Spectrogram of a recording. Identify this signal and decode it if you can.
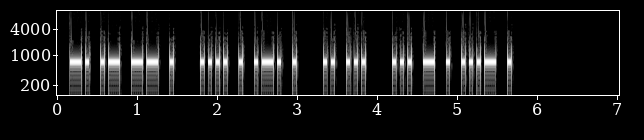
Morse code, heard as a keyed tone, about 25 wpm, 700 Hz. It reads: NAME HERE IS STEVE
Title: Common QSO Phrases 25wpm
